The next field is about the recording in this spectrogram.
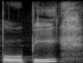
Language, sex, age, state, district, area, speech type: Sindhi, female, 18-30, Gujarat, Junagadh, urban, spontaneous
